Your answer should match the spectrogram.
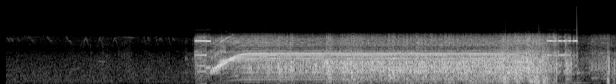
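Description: A small electric motor starts about two seconds in with an upward-gliding whine. It holds a steady high whine with a noisy rush for about three and a half seconds, then cuts off abruptly with a click just before the end.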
